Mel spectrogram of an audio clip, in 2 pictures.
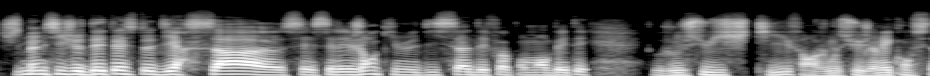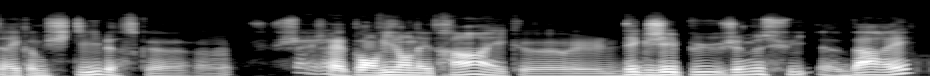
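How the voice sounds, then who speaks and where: A man's voice: mid-range voice, a little fast, darkish tone, no echo. Rambling man with a dry sound. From northern France. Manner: rambling, digressive, hesitant with many fillers. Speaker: collector vlogger. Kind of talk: casual chat.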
